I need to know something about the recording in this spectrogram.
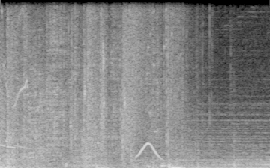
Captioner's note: whistle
